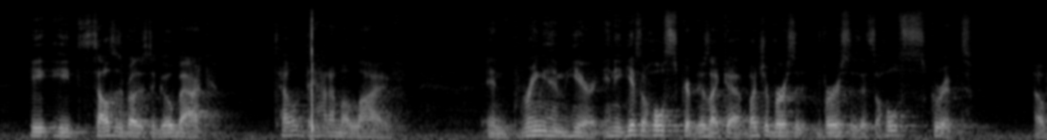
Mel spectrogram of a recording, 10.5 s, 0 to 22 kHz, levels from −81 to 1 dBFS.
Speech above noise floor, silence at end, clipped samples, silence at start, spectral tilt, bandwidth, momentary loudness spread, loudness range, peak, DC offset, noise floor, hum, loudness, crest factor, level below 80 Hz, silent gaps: 23 dB; 0 s; under 0.1%; 0.05 s; -6 dB/octave; 16.5 kHz; 10 LU; 4 LU; -6 dBFS; under 0.1%; -58 dBFS; none; -35 LUFS; 28 dB; -60 dBFS; none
